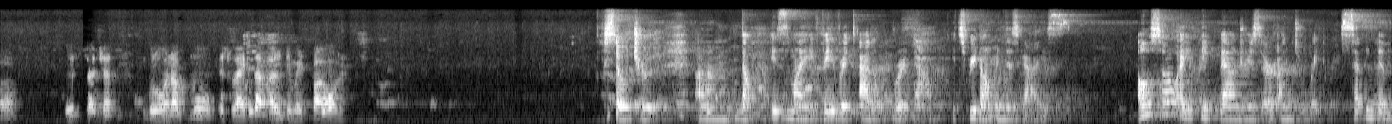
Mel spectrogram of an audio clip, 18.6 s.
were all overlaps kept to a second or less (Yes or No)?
Yes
